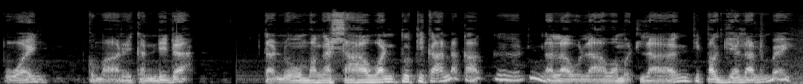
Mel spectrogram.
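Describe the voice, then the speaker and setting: An actor playing a weary, aggrieved older village man, speaking slowly and haltingly in radio drama style. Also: low voice, sing-song, slight background noise, exaggerated voice. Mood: subdued.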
